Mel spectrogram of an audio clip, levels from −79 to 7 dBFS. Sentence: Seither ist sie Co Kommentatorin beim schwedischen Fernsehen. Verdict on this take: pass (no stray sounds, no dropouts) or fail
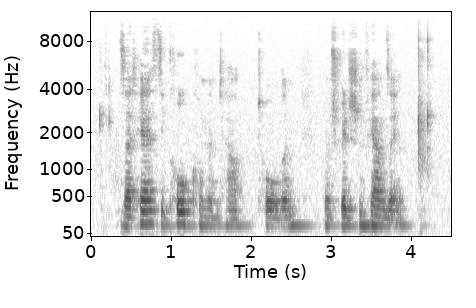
pass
